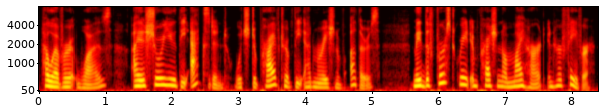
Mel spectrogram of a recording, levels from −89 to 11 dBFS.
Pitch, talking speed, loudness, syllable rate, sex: 175 Hz, 195 wpm, -22 LUFS, 5.7 syllables/s, female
